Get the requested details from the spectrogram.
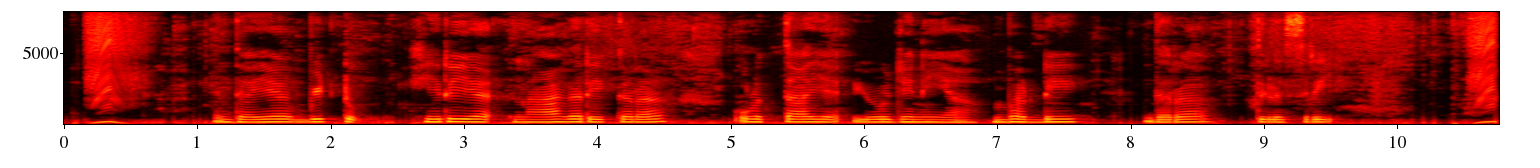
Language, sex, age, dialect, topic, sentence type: Kannada, female, 41-45, Northeastern, banking, statement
